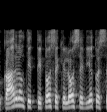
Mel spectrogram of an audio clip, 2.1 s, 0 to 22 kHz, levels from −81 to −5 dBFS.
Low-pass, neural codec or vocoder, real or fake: 7.2 kHz; none; real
